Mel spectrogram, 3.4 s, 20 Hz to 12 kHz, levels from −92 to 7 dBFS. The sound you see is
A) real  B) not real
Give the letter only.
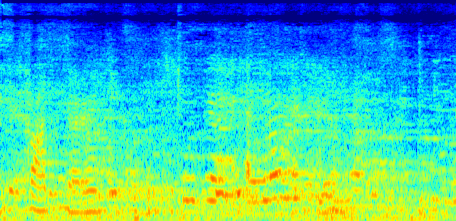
B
